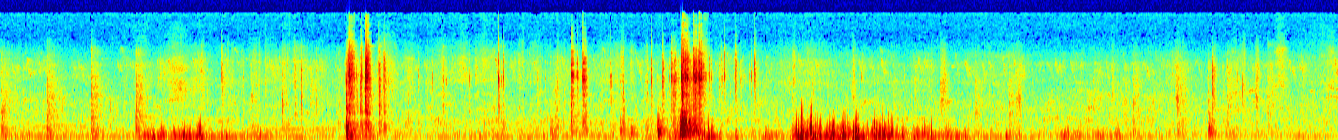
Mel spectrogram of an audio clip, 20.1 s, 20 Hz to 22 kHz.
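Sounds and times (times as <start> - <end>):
wooden doors knocking shut: 5.2 - 5.8.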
